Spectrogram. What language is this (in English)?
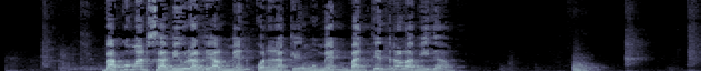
Catalan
